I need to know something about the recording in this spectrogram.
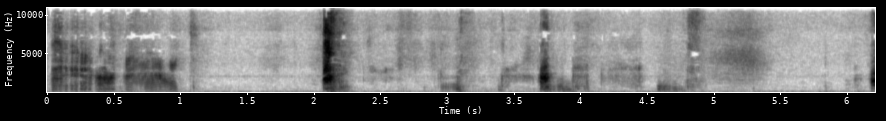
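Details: Playful French Bulldog in a goofy mood, uttering a rough growl at the start followed by scattered sharp barks and snorty yips at irregular intervals.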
